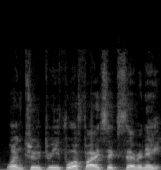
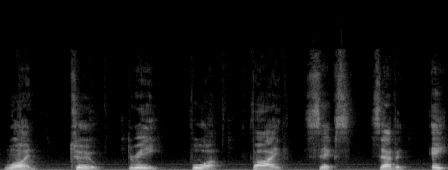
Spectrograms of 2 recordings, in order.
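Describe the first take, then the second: First: The counting is as fast as possible. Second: The counting is at a steady, moderate pace.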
